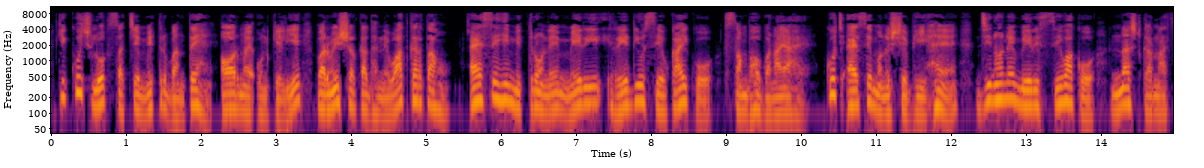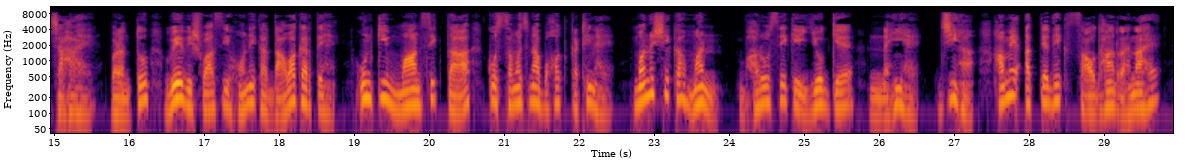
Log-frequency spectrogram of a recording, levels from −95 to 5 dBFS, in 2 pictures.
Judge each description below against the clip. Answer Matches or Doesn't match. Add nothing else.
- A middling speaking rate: Matches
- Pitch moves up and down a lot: Matches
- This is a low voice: Matches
